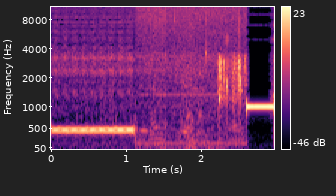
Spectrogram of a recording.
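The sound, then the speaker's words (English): A recorded prank telephone call connecting: a steady low ringing tone over a phone line, a brief murmur of line noise with a few quick beeps, then a higher, piercing steady tone to the end. “This is one of the funniest phone calls ever.”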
